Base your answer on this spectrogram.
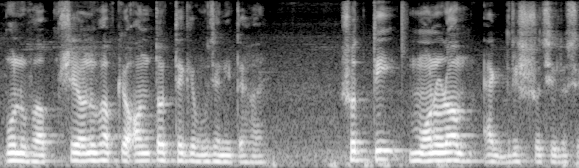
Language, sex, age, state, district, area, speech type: Bengali, male, 18-30, West Bengal, Paschim Bardhaman, urban, spontaneous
